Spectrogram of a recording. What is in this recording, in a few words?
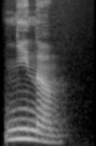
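"нинӧм", Komi-Zyrian, female; kpv audio dict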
